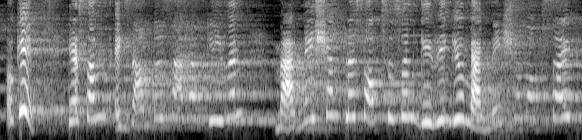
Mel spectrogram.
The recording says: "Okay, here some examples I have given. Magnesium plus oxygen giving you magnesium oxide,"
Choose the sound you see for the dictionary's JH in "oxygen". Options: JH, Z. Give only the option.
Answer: Z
